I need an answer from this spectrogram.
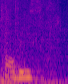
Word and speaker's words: Obie: be confused with Roblox obies because I've heard I've heard carus pronounce his name Obby before it is very much Obie yeah Obie there we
